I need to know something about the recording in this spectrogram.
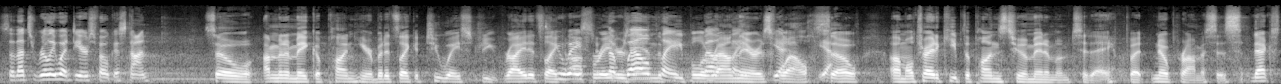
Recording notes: Live from Washington DC, A Celebration of Construction on the National Mall. All of these interviews were recorded live, from a stage on the Capitol Mall, where we interviewed construction industry leaders across 14 different panel discussions and fireside chat-style conversations. This episode is a highlight reel with some of the top insights and takeaways from those discussions.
